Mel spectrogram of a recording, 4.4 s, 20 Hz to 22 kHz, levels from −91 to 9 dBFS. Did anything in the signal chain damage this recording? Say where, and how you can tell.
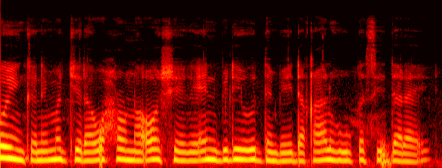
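Yes. Lost LE Audio frames at 0.99–1.02 s and 3.81–3.92 s: over the Bluetooth link, the LC3 decoder masks each gap by replaying the previous spectrum with scrambled signs, leaving brief noisy smears.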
